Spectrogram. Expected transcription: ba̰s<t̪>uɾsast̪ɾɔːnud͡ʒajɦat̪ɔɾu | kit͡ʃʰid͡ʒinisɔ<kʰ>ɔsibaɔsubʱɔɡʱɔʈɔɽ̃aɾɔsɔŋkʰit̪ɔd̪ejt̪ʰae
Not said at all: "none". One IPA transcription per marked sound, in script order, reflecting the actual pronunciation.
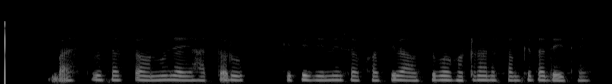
t̪, kʰ

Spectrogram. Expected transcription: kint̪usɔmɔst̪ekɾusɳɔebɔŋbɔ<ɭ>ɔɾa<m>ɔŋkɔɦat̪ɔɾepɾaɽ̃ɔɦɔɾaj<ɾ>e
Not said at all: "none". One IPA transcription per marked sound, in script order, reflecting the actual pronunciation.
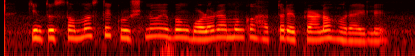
ɭ, m, l

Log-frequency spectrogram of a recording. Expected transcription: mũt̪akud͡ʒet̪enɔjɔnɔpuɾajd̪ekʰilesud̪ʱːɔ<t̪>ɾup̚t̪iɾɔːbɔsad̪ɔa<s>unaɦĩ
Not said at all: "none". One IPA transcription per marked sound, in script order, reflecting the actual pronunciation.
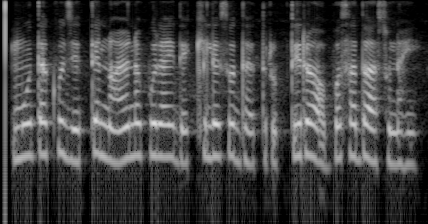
t̪, s

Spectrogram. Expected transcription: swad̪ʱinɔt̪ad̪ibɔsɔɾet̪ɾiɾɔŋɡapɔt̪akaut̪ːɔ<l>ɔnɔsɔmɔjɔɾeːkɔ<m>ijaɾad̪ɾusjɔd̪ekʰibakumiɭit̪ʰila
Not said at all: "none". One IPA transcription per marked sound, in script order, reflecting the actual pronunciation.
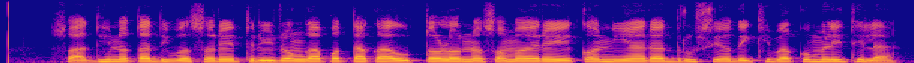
ɭ, n

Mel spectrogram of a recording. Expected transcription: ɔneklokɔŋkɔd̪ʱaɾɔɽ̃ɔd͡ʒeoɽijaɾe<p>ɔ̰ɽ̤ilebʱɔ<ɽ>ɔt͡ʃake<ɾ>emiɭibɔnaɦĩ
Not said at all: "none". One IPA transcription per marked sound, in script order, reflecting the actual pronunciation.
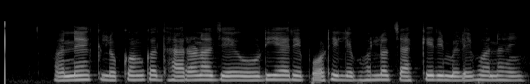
p, l, ɾ

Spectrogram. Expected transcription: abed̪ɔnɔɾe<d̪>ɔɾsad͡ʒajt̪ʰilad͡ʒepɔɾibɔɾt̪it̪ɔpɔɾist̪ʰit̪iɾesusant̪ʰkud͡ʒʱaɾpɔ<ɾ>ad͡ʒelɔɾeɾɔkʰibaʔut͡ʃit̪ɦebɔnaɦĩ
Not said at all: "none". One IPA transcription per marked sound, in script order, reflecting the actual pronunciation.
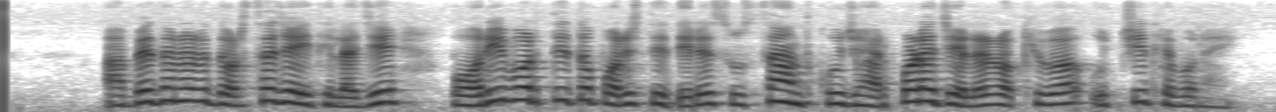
d̪, ɽ

